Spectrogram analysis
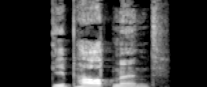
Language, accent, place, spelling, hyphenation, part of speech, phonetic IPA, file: German, Germany, Berlin, Department, De‧part‧ment, noun, [diˈpaːɐ̯tmənt], De-Department.ogg
- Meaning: department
